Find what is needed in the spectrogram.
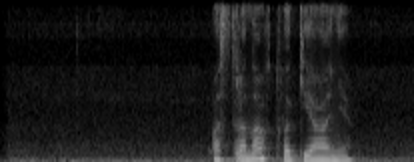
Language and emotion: Russian, neutral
